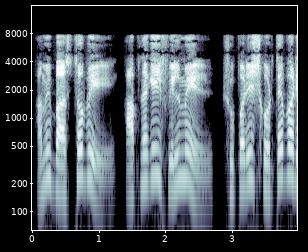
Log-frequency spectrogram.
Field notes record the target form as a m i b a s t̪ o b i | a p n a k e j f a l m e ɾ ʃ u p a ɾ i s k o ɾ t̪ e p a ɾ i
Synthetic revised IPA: a m i b a s t̪ o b e | a p n a k e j f i l m e ɾ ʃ u p a ɾ i ʃ k o ɾ t̪ e p a ɾ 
